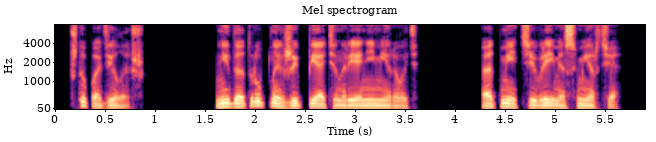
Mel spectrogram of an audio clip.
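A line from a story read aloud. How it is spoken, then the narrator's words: Quiet. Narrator (Russian): главный врач сказал тихо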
